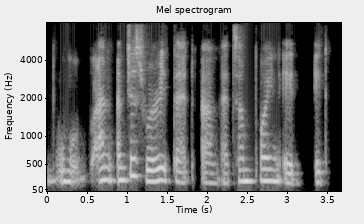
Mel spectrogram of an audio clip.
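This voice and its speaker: A woman in her thirties from Malaysia, asking hesitantly and politely for advice over a video call, with many pauses and restarts. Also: medium pitch, fairly even intonation, vocal fry, darkish tone, husky.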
